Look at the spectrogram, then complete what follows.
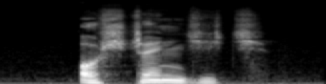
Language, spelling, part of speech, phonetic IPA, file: Polish, oszczędzić, verb, [ɔˈʃt͡ʃɛ̃ɲd͡ʑit͡ɕ], Pl-oszczędzić.ogg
